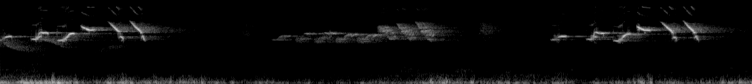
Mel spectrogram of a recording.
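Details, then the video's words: Papa-capim baiano (yellow-bellied seedeater) singing its flute-style song: three fast phrases of clear whistled notes mixed with buzzy trills and sharp rising strokes, spaced by short pauses, over faint low background rumble. "papa capim baiano canto FLAUTA"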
